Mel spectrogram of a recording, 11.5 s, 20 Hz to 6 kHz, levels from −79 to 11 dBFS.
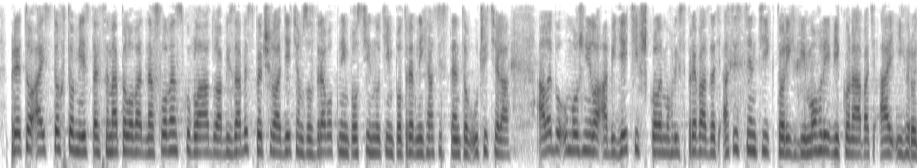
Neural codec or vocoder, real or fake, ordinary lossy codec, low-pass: none; real; none; 5.4 kHz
